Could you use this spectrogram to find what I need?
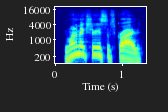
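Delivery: usual speaking voice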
